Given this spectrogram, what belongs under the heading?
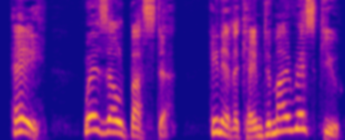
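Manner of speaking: high, calling schoolboy voice; suddenly notice and complain; surprised indignation. Acted. Boy notices his dog is missing.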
